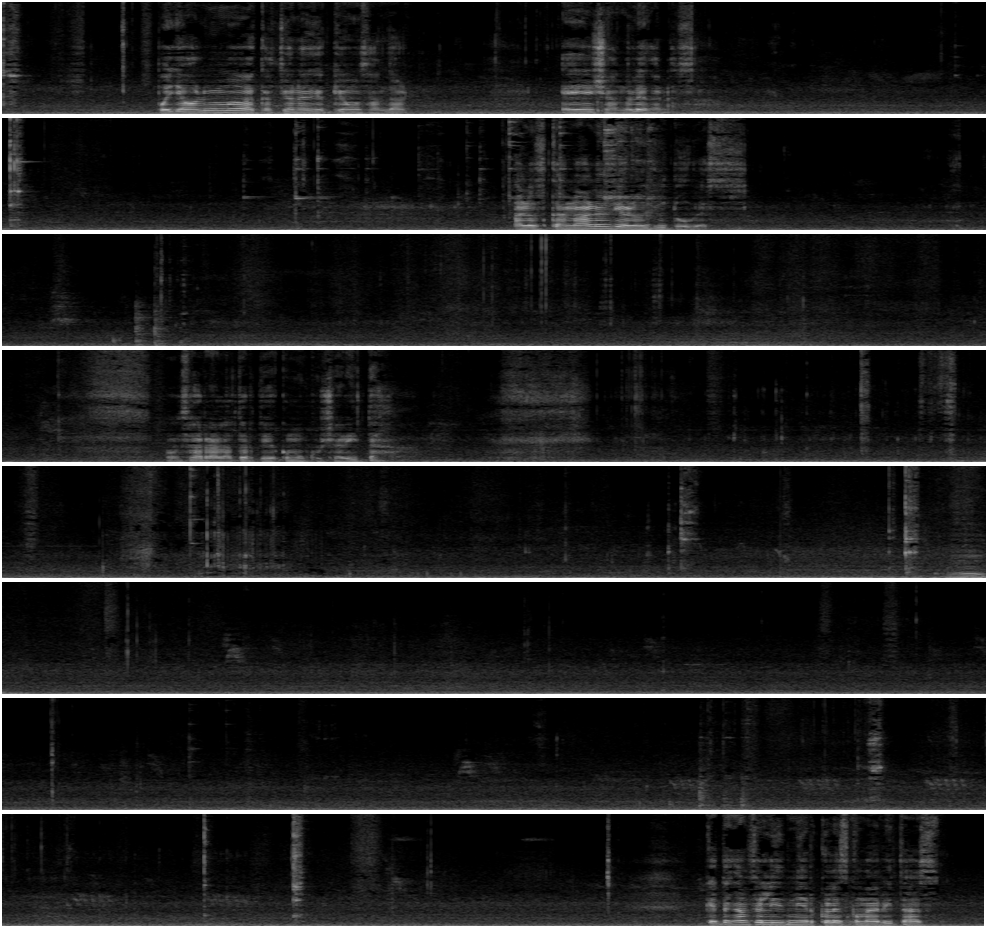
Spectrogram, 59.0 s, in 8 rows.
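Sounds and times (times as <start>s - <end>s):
chewing and mouth sounds: 26.1s - 36.6s.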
